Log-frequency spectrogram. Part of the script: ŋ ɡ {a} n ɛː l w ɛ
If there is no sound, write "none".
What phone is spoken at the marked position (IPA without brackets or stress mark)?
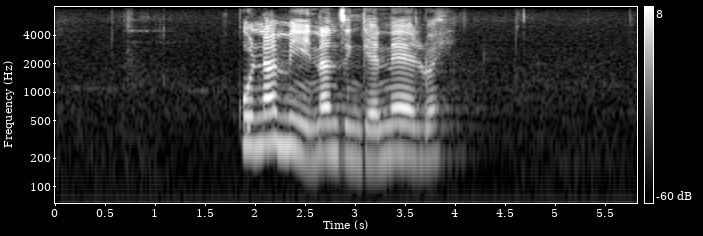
ɛ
